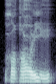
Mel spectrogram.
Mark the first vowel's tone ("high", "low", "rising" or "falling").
low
